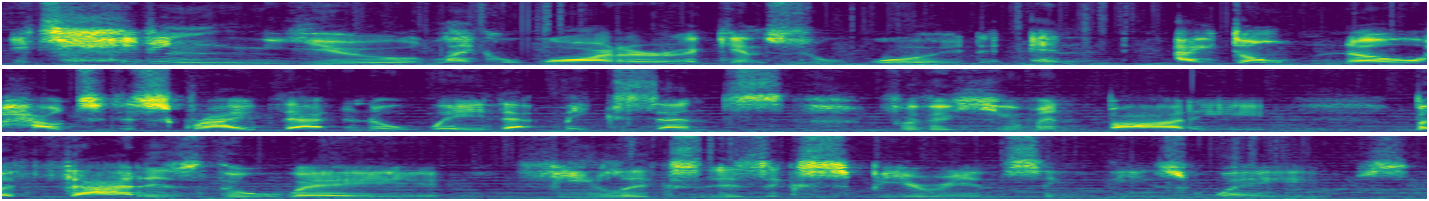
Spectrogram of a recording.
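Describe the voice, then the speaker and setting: A man narrating a tabletop game as game master, in measured, suspenseful storytelling. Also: mid-range voice, poor audio. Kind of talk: slow dramatic tabletop narration. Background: music bed.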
